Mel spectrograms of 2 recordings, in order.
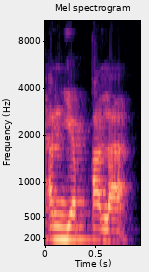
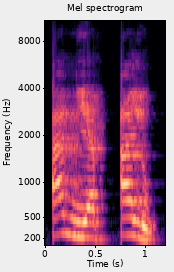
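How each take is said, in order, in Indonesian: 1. Vokal akhir kata kerja adalah 'a'. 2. Vokal akhir kata kerja adalah 'u'. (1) "jadi ini salah kalau dibaca an yaf'ala" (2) "tidak menasab"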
